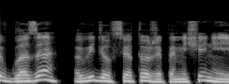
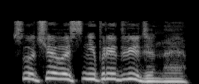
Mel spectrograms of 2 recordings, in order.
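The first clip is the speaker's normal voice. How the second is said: put-on higher-pitched, creaky old man, sorrowful; creaky and sad; 12 semitones higher than usual. A narrator's reading. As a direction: break bad news in a sad, creaky old voice. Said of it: "скрипучим, но в то же время грустным голосом". (скрипучий, грустный голос старика)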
